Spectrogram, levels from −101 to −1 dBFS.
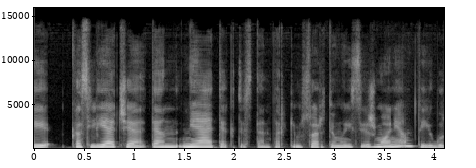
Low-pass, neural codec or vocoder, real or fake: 14.4 kHz; codec, 44.1 kHz, 7.8 kbps, DAC; fake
